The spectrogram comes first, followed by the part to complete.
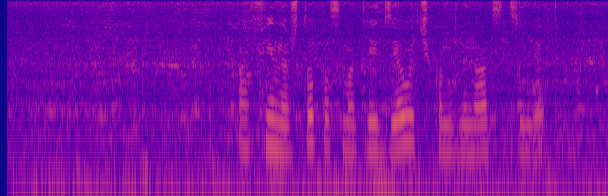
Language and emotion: Russian, neutral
